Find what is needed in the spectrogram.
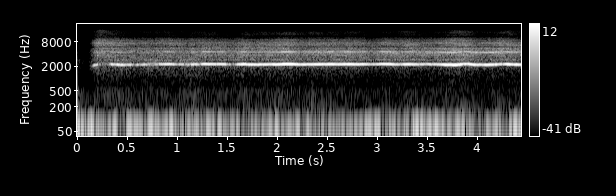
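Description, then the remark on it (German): A voice imitates a whistling engine noise: one steady, shrill whistle over a breathy hiss, held unbroken for about four seconds, close and fairly loud, with no talking. “Ist das das Geräusch eines Keilriemens?”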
